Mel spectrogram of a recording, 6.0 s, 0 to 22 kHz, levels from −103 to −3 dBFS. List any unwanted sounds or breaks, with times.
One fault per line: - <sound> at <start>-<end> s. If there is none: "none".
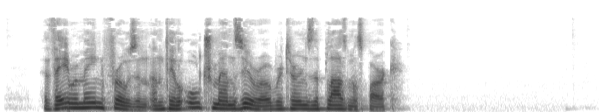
none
